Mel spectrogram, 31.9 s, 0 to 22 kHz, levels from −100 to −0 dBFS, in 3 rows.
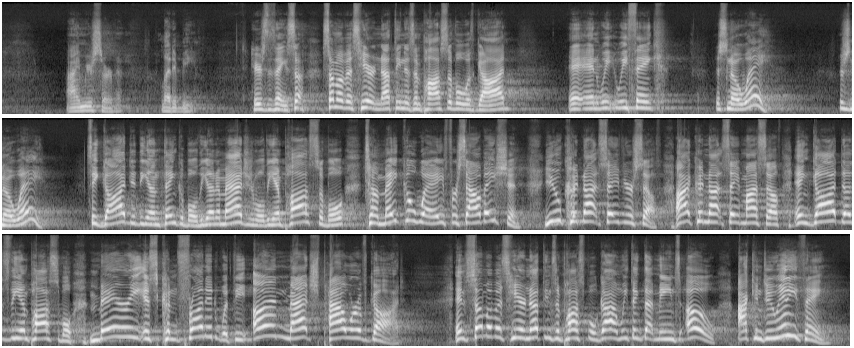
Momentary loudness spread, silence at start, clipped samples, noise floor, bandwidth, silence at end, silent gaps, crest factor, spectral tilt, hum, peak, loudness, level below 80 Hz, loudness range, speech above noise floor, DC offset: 9 LU; 0.8 s; under 0.1%; -56 dBFS; over 20 kHz; 0.25 s; none; 16 dB; -4 dB/octave; none; 0 dBFS; -14 LUFS; -56 dBFS; 5 LU; 41 dB; under 0.1%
